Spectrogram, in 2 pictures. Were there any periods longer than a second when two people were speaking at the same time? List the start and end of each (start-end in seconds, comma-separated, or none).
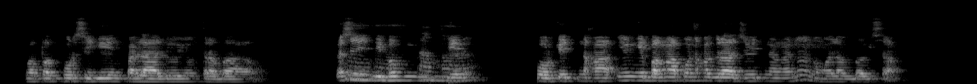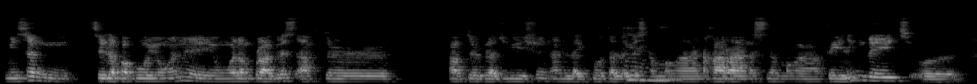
3.4-4.7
